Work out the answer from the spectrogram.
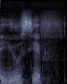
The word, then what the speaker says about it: Yusuf: Yusufu ayyuha as-siddiq. So it has dhamma, right? But Joseph might have affected our pronunciation in Arabic when we think Yusuf.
